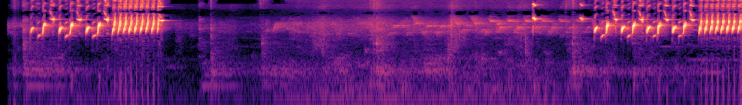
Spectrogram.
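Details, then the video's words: European goldfinch singing in the tiwawati style: two bursts of rapid, high, tinkling twitters and buzzy trills, separated by a quiet pause of about four seconds that holds a faint thin warble. "اعظم تغريد الحسون طيواواطي"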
